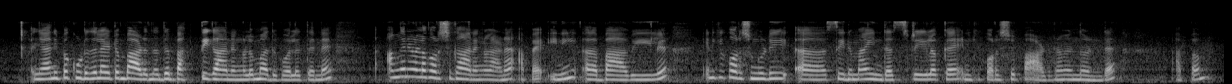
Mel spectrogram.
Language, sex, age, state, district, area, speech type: Malayalam, female, 18-30, Kerala, Ernakulam, rural, spontaneous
